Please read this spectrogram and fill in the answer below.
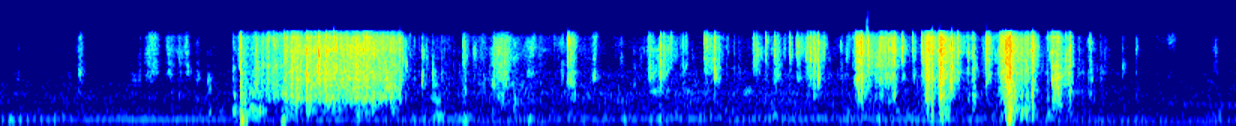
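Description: Trading-card pack wrapper and cards being handled: a short dense rustle about a second and a half in, then a run of crackling as the plastic wrapper is torn open, loudest near the end.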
